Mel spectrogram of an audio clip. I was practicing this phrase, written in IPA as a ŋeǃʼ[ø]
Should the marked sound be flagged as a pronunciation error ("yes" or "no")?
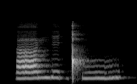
yes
